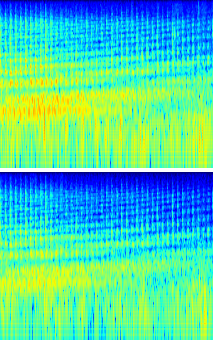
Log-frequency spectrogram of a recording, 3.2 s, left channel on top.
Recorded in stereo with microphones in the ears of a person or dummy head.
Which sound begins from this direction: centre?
A helicopter, at 0.0 s.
